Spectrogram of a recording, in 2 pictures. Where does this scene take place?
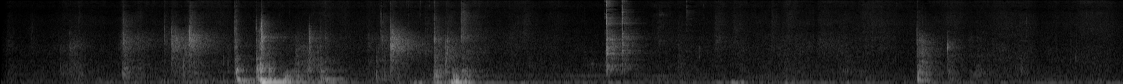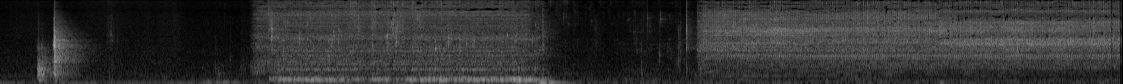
bathroom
